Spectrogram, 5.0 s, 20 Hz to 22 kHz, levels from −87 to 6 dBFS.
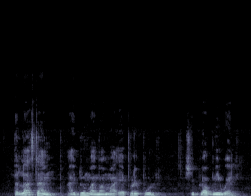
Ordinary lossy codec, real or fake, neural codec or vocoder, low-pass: none; real; none; 14.4 kHz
